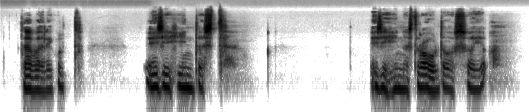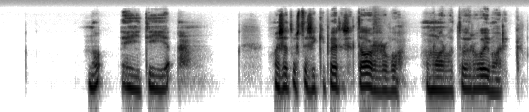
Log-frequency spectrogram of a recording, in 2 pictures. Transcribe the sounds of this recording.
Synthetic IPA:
t̪æβelikult̪ˑ | e̞sʲihind̪̥ɑst̪ | e̞s̬ʲihinːɑst̪rɑhuld̪ɑvɑsːɑjɑ | no̞ | e̞jt̪iːjɑ | ɑs̬ɑt̪ust̪ɑs̬ikːiperselt̪ɑrvu | ɑmɑɑrvɑt̪ːˑojolevɤjmɑlikː

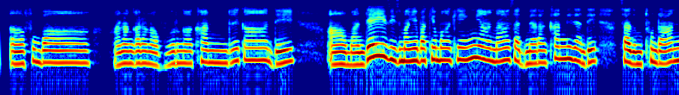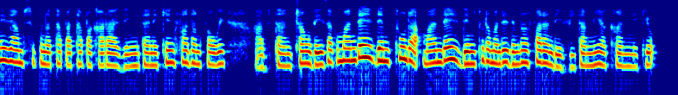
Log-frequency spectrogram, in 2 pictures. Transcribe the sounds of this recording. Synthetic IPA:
afumbə | anaŋɡaɾanəvuɾuŋakʰaninrekʲad̪e | mand̪eizizimaŋembakembaŋakeɲianasad̪imiaɾaŋkaninizand̪esad̪imit̪uɳɖ͡ʐaninizamisipunət̪apat̪apakaɾazeɲit̪anakeɲifant̪anifaweavit̪anʈ͡ʂaŋud̪eisakimand̪eizid̪emit̪uɳɖ͡ʐəmand̪eizid̪emit̪uɳɖ͡ʐəmand̪eizd̪emiɾanfaɾand̪evit̪amiakʰaninakew

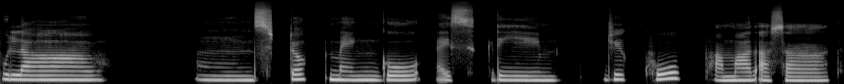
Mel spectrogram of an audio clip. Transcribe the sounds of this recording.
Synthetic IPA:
pulaw | sʈɔk̚mɛŋɡoajskɾiːm | d͡ʒekʰuːb̚ | pʰamad̪a̰sat̪

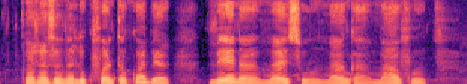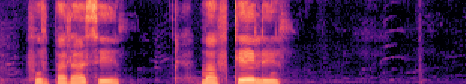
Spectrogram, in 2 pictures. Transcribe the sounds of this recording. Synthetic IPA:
kaɾazanəluku̥fant̪akwaba | menəmajnt͡sumaŋɡəmavu | v̥uɾupaɾasi | mavu̥keli

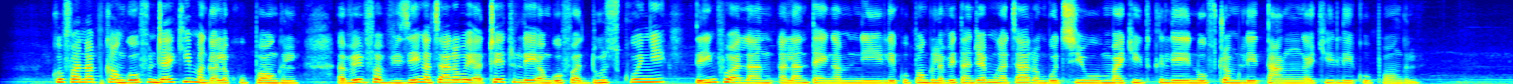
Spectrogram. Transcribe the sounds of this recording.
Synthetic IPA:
kofanapḁkaŋɡofuɳɖ͡ʐajkimaŋɡaləkʰupɔŋɡulə̥avefavizeŋat͡saɾəweaʈ͡ʂet̪uleaŋɡofad̪usu̥kuɲi | d̪̥eiɲifoalaalant̪aŋaminilekupɔŋɡulavet̪aɳɖ͡ʐemiŋat͡saɾəmbot͡simakit̪i̥kilenofu̥ʈ͡ʂaminlet̪aŋaŋakʲelekupʰɔŋɡulə̥

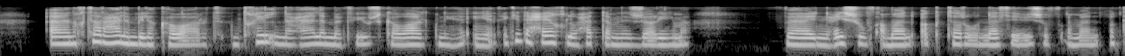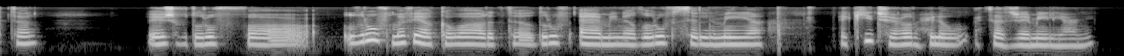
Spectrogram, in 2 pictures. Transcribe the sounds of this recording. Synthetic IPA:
ʔanɪxt̪ɑːɾˤʕaːlambɪlakʰawɑ̰ːɾˤɪd̪ʔɪnt̪ḁxɪːlʔɪnːʕaːlamːafijuːʃkawaːɾɪd̪nɪɦaːʔɪjːa̰nʔakiːd̪aħajaxluħat̪ːamɪnɪlʒa̰ɾiːma | fanʕiːʃufiʔamaːnʔa̰kt̪ɑɾˤwɪ̰nːaːsjʕiːʃufiʔama̰ːnʔakt̪ʰɑɾˤ | jʕiːʃufðˤʊɾuːf | ðˤʊɾuːfmafiːhakawɑːɾɪd̪ðˤʊɾuːfʔaːmɪnaðˤʊɾuːfsɪlmɪjːa | ʔakʰiːd̪ʃʊʕuːɾħɪluʔɪħsaːsʒamiːljaʕni

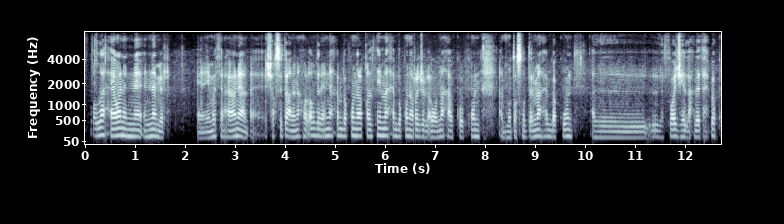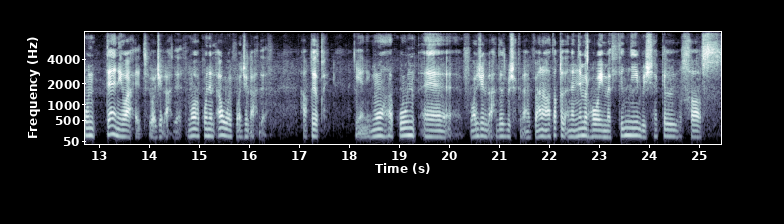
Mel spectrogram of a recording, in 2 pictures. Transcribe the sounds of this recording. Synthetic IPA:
wɑlˤːɑːħajawaːnɪnːamɪɾ | jaʕniʔʊmaθːɪlħajawaːniaʃːɑxsˤɨjːt̪ʕalanaħwalʔɑfd̪ˤɑlʔɪnːiʔaħabːʔakuːnɾˤɑqɑmθneːnmaʔaħabːʔakuːnɨrˤːɑd͡ʒʊlɪlʔawːalmaʔħabakʰuːnʔɪlmʊt̪ɑsˤɑd̪ːɪɾmaʔaħabːʔakuːnɪl | fiwad͡ʒhɪlʔaħd̪aːθʔaħabːʔakuːnt̪aːniwaːħɪ̰d̪fiwa̰d͡ʒhɪlʔa̰ħd̪aːθmuːʔakuːnɪlʔawːalfiwad͡ʒhɪlʔa̰ħd̪aːθ | ħɑqiːqi̥ | ja̰ʕnimuːʔakuːn | fiwad͡ʒhɪlʔa̰ħd̪aːθbɪʃḁklʕa̰ːmfaʔanaʔaʕt̪aqɪd̪ʔɪ̰nːanːɪmɾɦʊwːajmaθːɪlnibɪʃaklxɑːsˤ

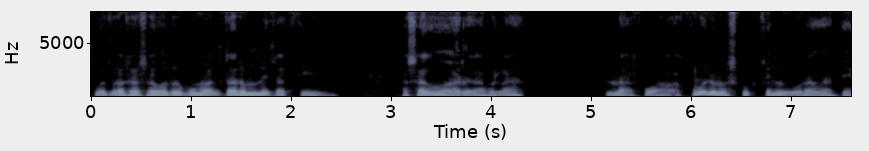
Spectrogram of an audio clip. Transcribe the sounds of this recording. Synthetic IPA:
o̰tuɾas̬asaɡotoɾpumaltaɾmunetatʰi | asaɡoaɾiɣaβala | nakua̰kuonemaskuktenɡuɾaŋate

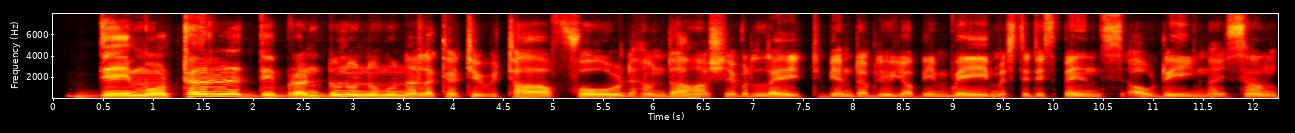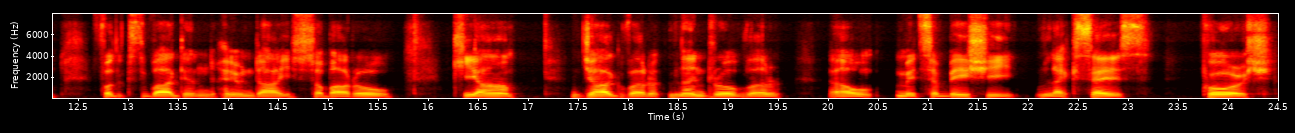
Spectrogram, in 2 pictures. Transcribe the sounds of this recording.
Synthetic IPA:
d̪əmoʈaɾd̪əbɾaɳɖunonumunaləkaʈʰɪwiʈʰafoɾɖɦand̪aʃḛvəɾleʈbiemɖa̰bljuja̰biemwemɪ̰st̪əɾdɪspensa̰wɖinʔa̰jsan | fɔlɪksvaɡənhajṵndajsobaɾo | kʰijam | d͡ʒaɡvəɾlãndɾovəɾ | aw | met̪sabeʃi | laksas | pʰoɾʃ

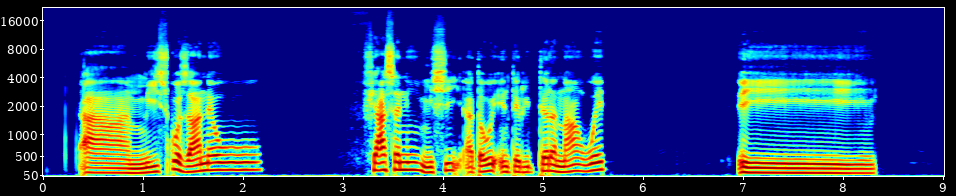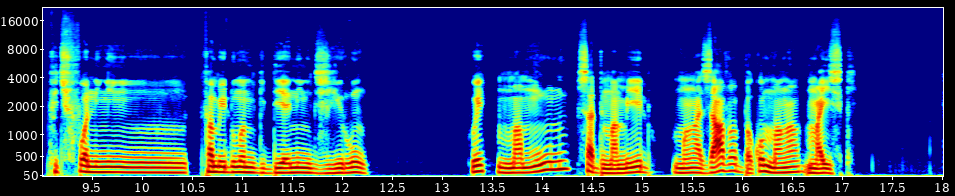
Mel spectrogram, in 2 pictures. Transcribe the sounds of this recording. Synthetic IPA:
amisi̥kozanaw | fiasanimisia̰t̪aweʔent̪eɾup̚t̪eɾanawe | e | fit͡si̥fuaniɲi | famelumamiɡid̪eaniɲid͡ʒiɾuŋ | wemamunusad̪imamelu̥ | maŋazavəbakomaŋəmajzi̥ki̥

